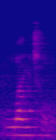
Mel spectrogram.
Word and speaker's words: Lytle: heritage of truth today our guest is lytle is that how you pronounce it that's it yes okay you have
